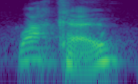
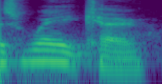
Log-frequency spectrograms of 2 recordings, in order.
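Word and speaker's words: Waco: a couple of things wacko pronounced wo in Texas was the location of a massively bad shootout between police and a cult not sure if you need to mention it but not sure pronouncing it wacko was ideal sorry listeners everyday's school day oh yes say wakeo apologies to those living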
